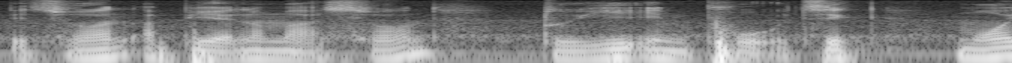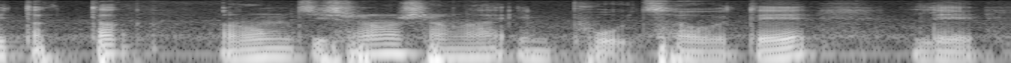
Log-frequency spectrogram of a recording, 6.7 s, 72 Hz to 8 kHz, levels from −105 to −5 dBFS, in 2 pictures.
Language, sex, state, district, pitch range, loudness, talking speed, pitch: Mizo, male, Mizoram, Aizawl, 85-105 Hz, -23 LUFS, 195 wpm, 95 Hz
